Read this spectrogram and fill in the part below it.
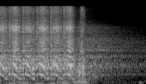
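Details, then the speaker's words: Classic Mini Clubman campervan, cranked about five minutes without starting, plugs dry; fuel pipe pulled off at the pump, short rhythmic cranking that never catches and no petrol delivered; crank no start, suspected air lock between tank and pump. "no no there's no petrol no petroleum i wonder i'll pressurize the tank yeah this is why you're the mechanic so i wonder if there's an air lock between the tank and the pump so the pump can't get any fuel up to it"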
